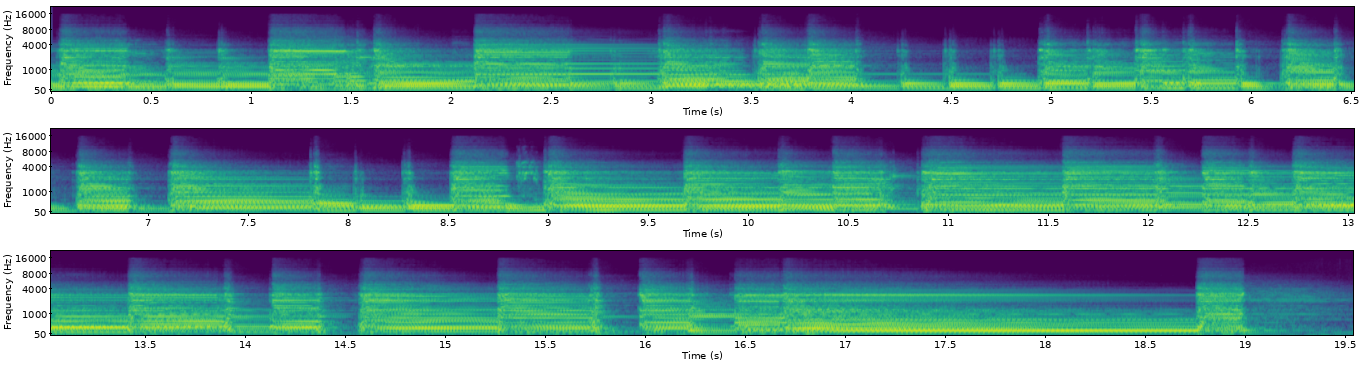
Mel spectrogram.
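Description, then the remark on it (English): A hollow-body electric guitar played with both pickups at once rings out with bright, chiming chords and quick picked notes, lightly overdriven and sustaining, played continuously and fairly loud with no voices over it. “Super chimes. Chimes, yeah. It's crazy. Chime for days.”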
